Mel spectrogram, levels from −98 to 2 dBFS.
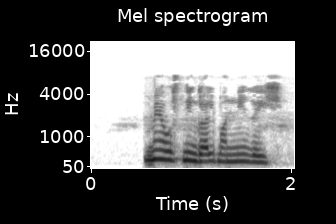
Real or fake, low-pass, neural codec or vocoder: real; 7.2 kHz; none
